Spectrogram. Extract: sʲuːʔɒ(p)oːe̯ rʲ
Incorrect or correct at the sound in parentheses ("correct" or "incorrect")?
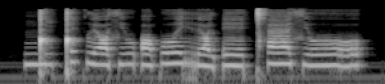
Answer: correct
